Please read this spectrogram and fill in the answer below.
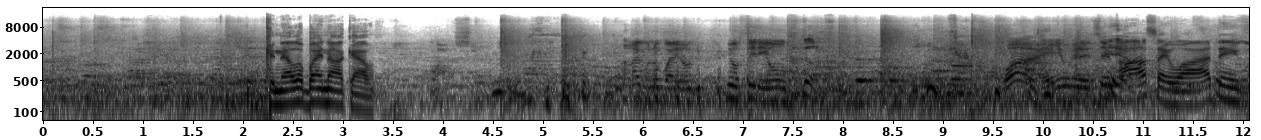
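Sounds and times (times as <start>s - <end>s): gym background din: 0.0s - 12.0s.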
